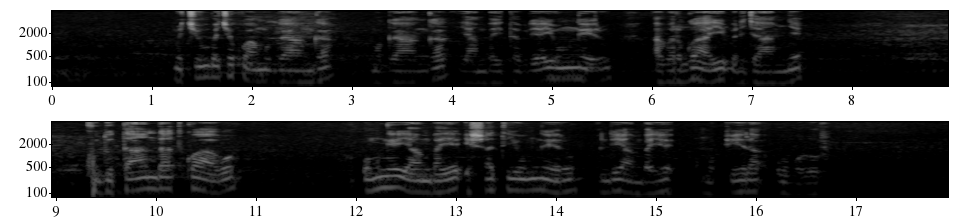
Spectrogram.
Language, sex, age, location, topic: Kinyarwanda, male, 18-24, Nyagatare, health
